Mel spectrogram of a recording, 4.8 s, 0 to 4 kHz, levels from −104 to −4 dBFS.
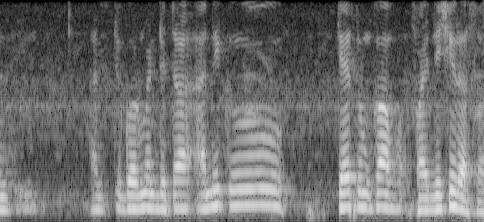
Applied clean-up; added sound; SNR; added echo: none; none; none; none.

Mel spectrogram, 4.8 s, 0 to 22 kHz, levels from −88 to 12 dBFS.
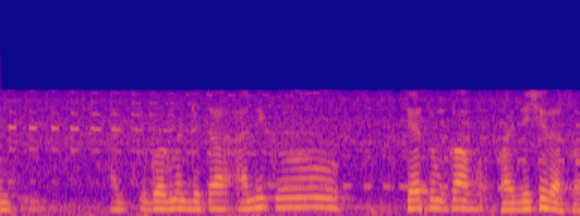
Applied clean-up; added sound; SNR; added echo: none; Bicycle; 14 dB; none.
